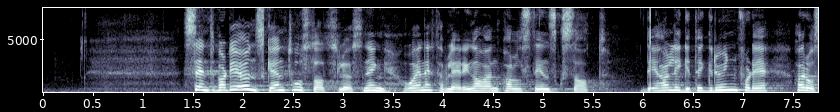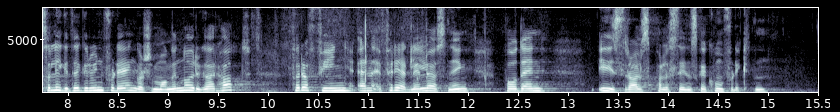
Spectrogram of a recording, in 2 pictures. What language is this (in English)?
Norwegian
